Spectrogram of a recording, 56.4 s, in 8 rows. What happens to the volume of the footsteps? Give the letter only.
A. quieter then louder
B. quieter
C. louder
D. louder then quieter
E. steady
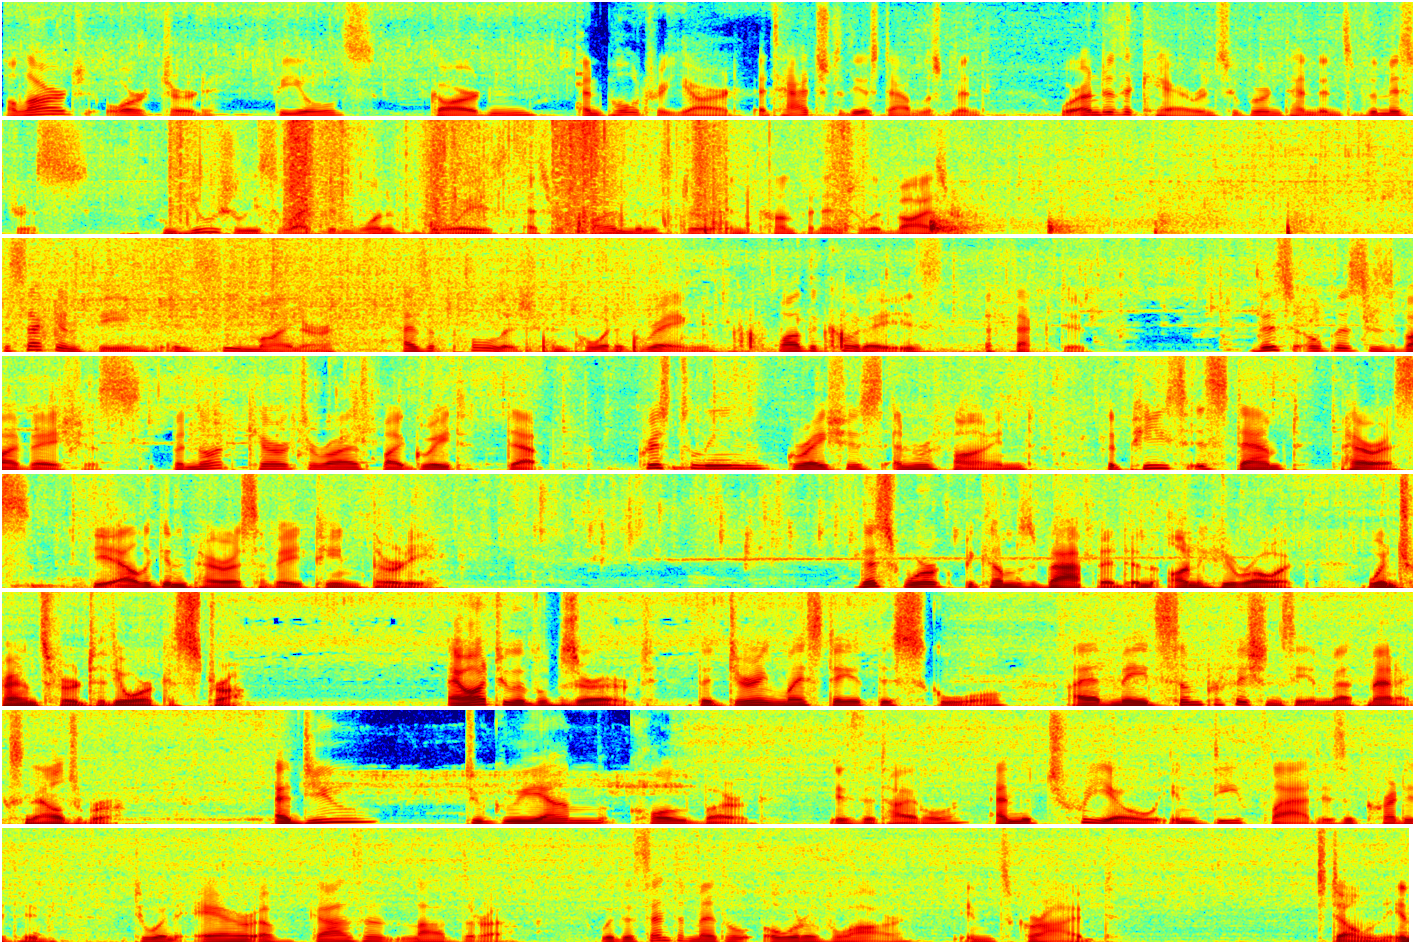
A.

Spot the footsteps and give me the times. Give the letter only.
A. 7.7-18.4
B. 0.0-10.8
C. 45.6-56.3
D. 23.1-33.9
A.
